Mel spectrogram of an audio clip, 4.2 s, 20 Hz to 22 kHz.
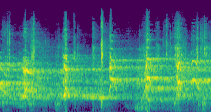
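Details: Day-care dogs in Oswego, Illinois, react to a January 3, 2012 siren test with short, sharp barks and high yips repeating roughly every half second over a steady droning background tone.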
